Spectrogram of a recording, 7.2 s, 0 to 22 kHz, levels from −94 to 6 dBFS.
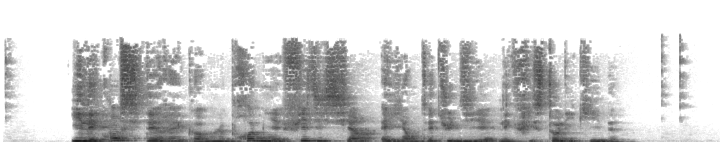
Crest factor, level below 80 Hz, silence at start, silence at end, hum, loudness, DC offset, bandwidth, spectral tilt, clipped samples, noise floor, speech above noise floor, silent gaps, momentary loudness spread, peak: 18 dB; -56 dBFS; 0.7 s; 0.4 s; none; -19 LUFS; under 0.1%; 16 kHz; -4 dB/octave; under 0.1%; -79 dBFS; 60 dB; none; 9 LU; -2 dBFS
